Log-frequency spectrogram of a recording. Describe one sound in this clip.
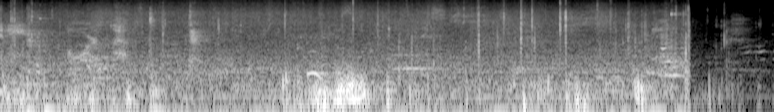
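Young children chatter and murmur quietly.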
